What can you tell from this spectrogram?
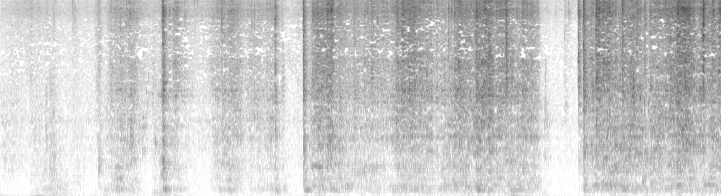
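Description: Spoon stirring sugar into water in a steel pot for helva syrup, with scattered clinks against the pot in the first few seconds. A continuous scraping follows from about four and a half seconds, broken briefly near eight seconds.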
